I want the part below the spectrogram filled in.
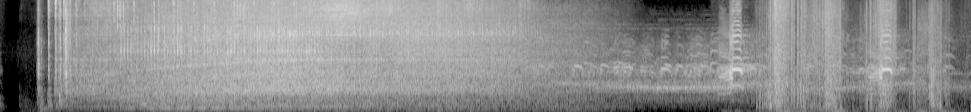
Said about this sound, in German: Schau mal, Horace, die Gänse sind hier geblieben. Oh Gott, das sind wirklich dumme Gänse.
